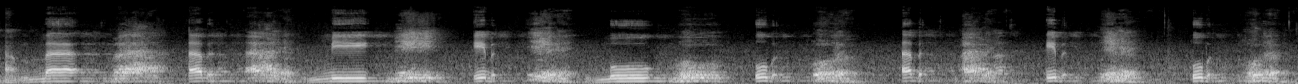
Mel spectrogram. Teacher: দু ঠোঁটের ভিজা অংশ থেকে বা উচ্চারিত হবে। যাদের বাতাস বের হয় তাদের ভিজা অংশ থেকে বা উচ্চারণ হয় না, তাদের ভিজা অংশ থেকে উচ্চারণ করতে গিয়ে হয় না, ওই শুকনো অংশ থেকে হয়ে যায়।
